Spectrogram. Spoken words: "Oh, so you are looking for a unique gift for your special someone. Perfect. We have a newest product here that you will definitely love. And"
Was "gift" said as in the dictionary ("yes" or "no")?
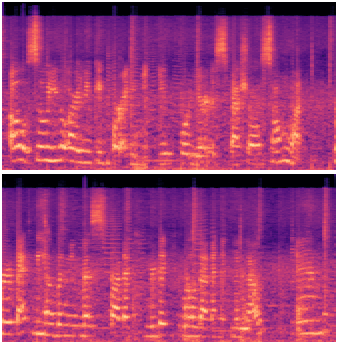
no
